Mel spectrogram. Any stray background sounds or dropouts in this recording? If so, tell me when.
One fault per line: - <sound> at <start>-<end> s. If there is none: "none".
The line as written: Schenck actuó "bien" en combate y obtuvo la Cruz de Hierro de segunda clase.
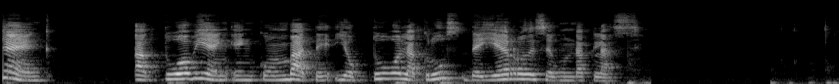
none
